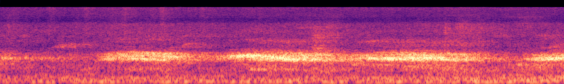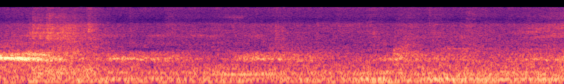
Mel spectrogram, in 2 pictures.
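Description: A bird calling outdoors: about four harsh, raspy calls in quick succession over the first three seconds, then a few fainter ones.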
